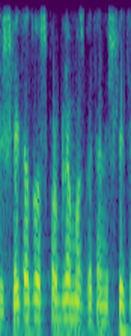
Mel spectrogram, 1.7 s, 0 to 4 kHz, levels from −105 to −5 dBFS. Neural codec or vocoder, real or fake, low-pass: none; real; 3.6 kHz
